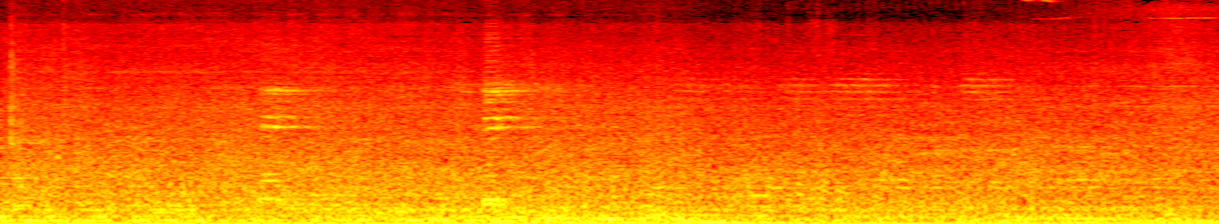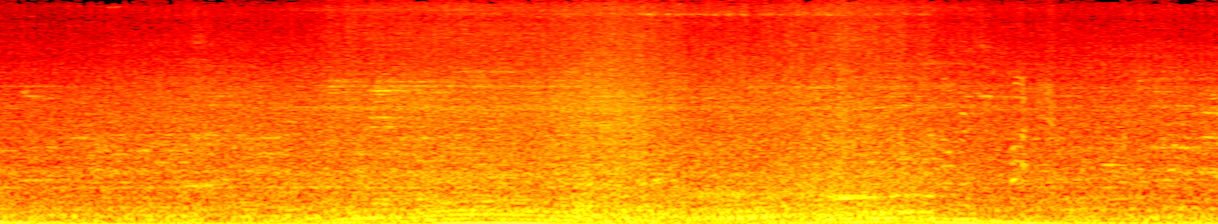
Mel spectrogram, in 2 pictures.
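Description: Busy city street traffic: a steady low rumble of car, taxi and bus engines, with scattered voices of passersby.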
